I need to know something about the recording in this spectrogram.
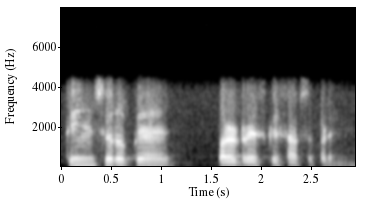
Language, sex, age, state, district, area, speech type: Hindi, male, 60+, Rajasthan, Karauli, rural, conversation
